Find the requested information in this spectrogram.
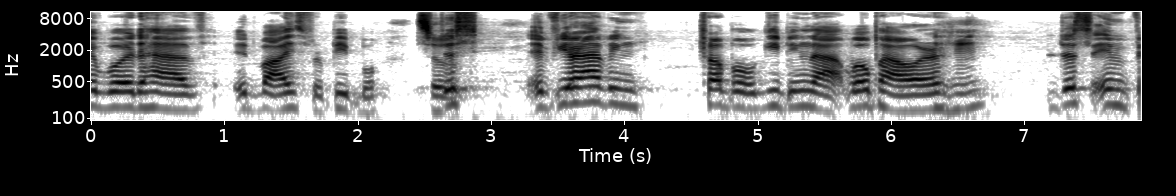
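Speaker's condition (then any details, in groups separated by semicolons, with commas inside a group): Cerebral palsy; cannot walk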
